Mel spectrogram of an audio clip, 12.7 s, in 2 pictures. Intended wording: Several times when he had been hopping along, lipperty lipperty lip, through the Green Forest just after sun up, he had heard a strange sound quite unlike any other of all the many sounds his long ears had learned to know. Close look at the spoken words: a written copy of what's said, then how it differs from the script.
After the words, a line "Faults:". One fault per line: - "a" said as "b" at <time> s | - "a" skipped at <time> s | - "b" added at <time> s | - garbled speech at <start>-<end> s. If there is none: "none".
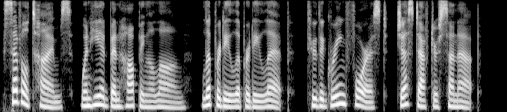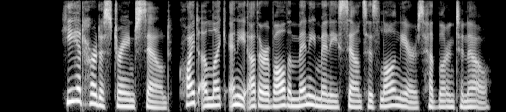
Several times when he had been hopping along, lipperty lipperty lip, through the Green Forest just after sun up, he had heard a strange sound quite unlike any other of all the many many sounds his long ears had learned to know.
Faults:
- "many" added at 10.3 s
